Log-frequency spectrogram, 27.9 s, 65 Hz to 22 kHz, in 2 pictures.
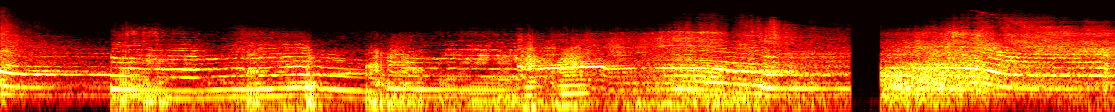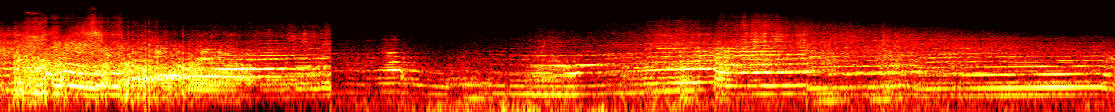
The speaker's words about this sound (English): This doesn't sound like a Formula One car. It sounds like an old 1980s rally car. And I'm just going to pause now so you can all listen at home to what it sounds like.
